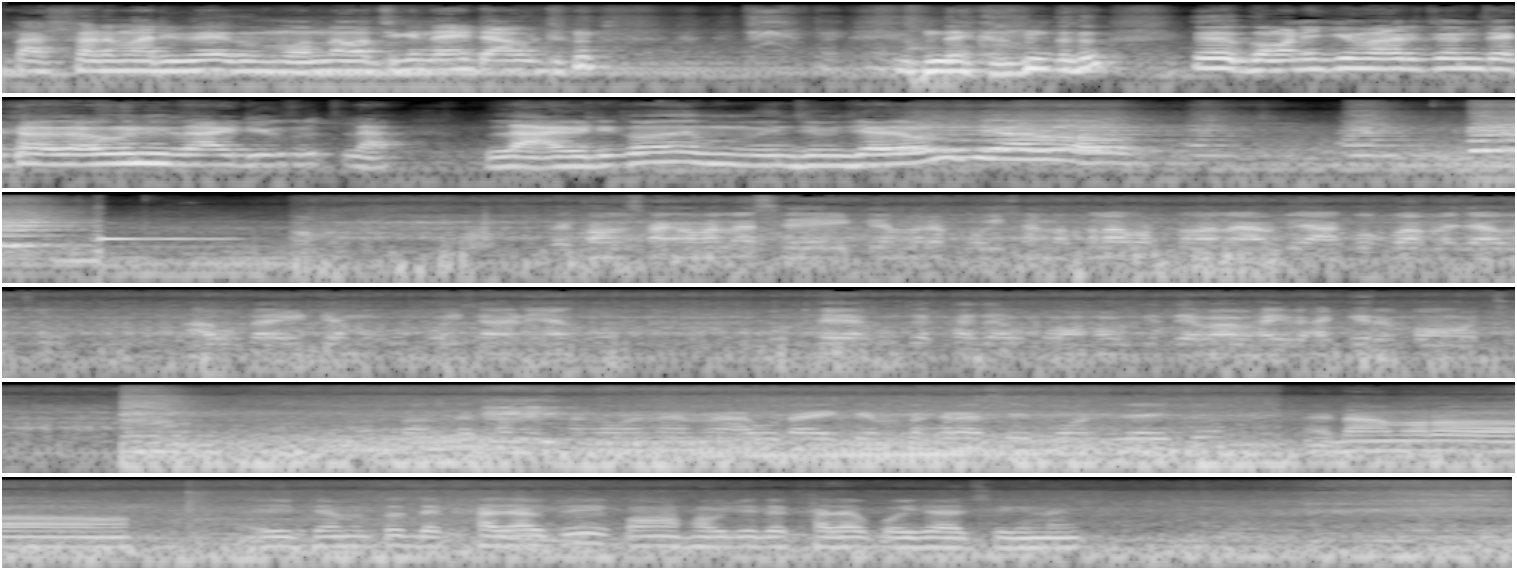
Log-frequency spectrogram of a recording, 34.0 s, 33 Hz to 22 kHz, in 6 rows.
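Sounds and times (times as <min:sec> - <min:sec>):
men talking: 0:00.0 - 0:02.5, 0:03.1 - 0:10.0, 0:13.3 - 0:22.7, 0:24.0 - 0:32.5
passing traffic: 0:00.0 - 0:03.5, 0:09.1 - 0:34.0
person speaking: 0:05.2 - 0:10.1, 0:11.7 - 0:22.7
electronic keypad beep: 0:11.7 - 0:12.3
steady held tone: 0:11.7 - 0:15.2
engine running: 0:12.2 - 0:27.6.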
